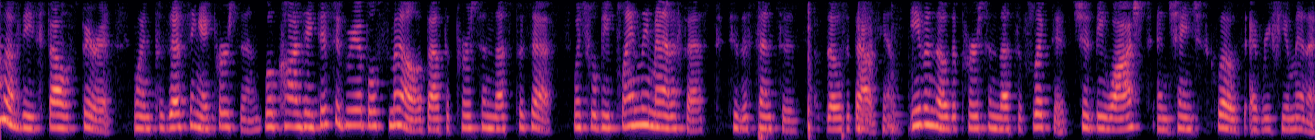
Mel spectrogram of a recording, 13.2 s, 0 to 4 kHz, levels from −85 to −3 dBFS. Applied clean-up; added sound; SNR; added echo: neural mask model RNNoise.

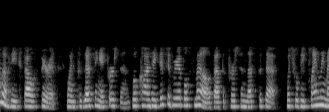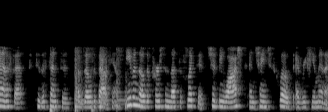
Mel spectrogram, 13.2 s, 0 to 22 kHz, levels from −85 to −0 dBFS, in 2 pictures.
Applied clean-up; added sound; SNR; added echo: classical method log-MMSE.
